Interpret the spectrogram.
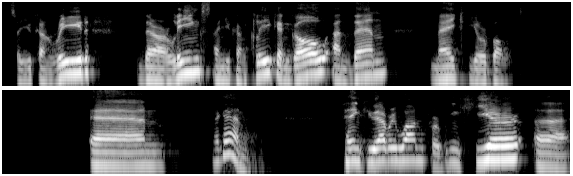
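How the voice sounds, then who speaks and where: A man hosting an informal tech community presentation, speaking enthusiastically in halting, repetitive English with non-native-sounding phrasing. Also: on the high side. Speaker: meetup host presenting project proposals.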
